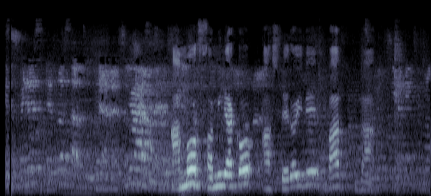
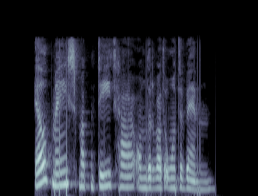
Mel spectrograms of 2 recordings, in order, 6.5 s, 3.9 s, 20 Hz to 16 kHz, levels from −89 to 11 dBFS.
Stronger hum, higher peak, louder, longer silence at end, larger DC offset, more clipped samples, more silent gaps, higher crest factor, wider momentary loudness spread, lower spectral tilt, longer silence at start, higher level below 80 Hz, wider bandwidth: neither; second, -6 dBFS vs -2 dBFS; second, -25 LUFS vs -19 LUFS; second, 0 s vs 0.65 s; neither; neither; neither; about the same, 20 dB vs 18 dB; first, 22 LU vs 9 LU; about the same, -4 dB/octave vs -5 dB/octave; second, 0.05 s vs 0.5 s; second, -82 dBFS vs -50 dBFS; first, 10.5 kHz vs 8 kHz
